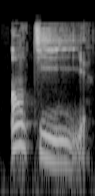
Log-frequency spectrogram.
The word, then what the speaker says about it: Antilles: So final S and E, really you don't pronounce them. So you get this E sound. Antilles.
